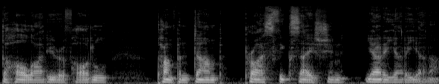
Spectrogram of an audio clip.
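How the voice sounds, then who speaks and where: A somewhat breathy male voice, dark and mellow in tone, at a moderate pace. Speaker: crypto commentator. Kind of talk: video monologue.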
